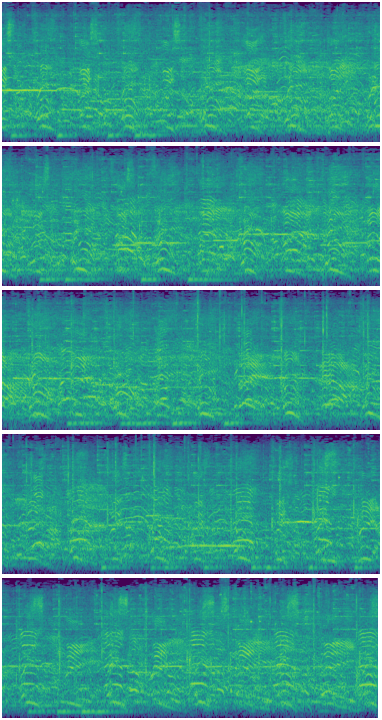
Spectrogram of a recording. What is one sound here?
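Many voices shout and call out all around in a noisy crowd.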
